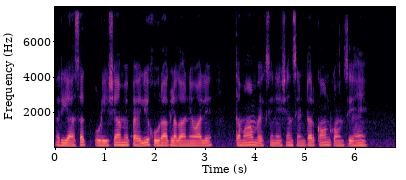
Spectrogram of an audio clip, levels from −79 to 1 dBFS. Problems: none marked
